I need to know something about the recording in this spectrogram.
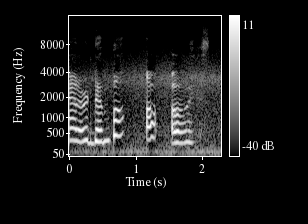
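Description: Speech only: a woman's voice in several short phrases.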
